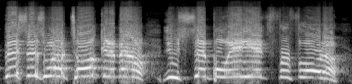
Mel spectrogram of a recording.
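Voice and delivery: high, loud, raging yells at the TV; furious shout. Real, not acted. Fan screaming at Florida's coaches, furious shout. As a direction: let the anger explode at the play-callers. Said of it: "Had to let that out because I'm getting pissed off".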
